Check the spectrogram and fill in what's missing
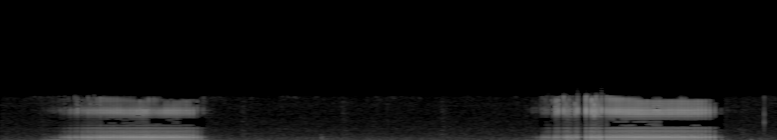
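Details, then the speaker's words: A sleeping King Charles spaniel snoring: two long, loud rattling snores separated by a quiet pause. "Oh, that was you snoring. That was you."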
